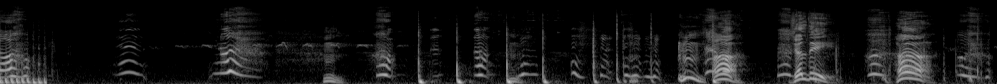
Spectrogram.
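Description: A young woman exclaims and speaks with animation.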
